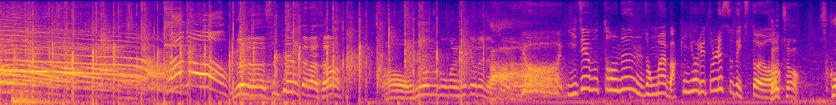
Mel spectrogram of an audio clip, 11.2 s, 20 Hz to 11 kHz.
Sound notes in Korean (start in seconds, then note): 0.1 박수 짝짝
